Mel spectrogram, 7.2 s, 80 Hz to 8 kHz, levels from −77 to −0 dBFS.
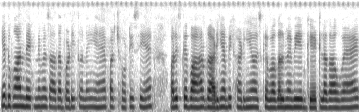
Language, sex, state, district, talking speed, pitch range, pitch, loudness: Hindi, female, Haryana, Jhajjar, 250 wpm, 215-225 Hz, 220 Hz, -17 LUFS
